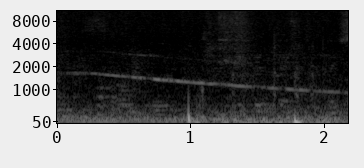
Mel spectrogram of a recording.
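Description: A single siren tone gliding slowly down in pitch, with two sharp knocks, about a second in and near the end.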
